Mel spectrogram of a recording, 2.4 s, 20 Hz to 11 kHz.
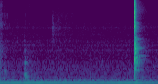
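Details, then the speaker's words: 3-year-old Chevy Equinox stranded in reduced power mode; faint hum then a single sharp click about two seconds in as the solenoid valve is commanded on; it clicks on but won't click off when commanded off, confirmed as the problem. "It clicked. That's on. That's off. It won't click off."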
